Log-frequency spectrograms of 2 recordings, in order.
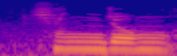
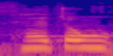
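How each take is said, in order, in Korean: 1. 첫 음절은 ng 소리로 끝나요. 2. 첫 음절은 ng 소리로 끝나지 않아요. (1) "이렇게 써 있는데" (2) "그냥 세종, 어제, 훈민, 정음이라고 읽으시면 돼요"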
